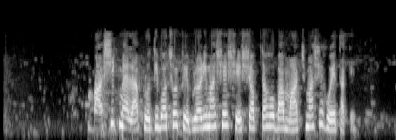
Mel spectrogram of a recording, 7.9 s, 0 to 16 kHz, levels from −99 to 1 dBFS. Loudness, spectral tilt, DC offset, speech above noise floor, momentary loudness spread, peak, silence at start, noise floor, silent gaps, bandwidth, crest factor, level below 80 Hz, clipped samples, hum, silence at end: -13 LUFS; -5 dB/octave; under 0.1%; 48 dB; 4 LU; 0 dBFS; 1.75 s; -61 dBFS; none; 7.6 kHz; 14 dB; -58 dBFS; under 0.1%; none; 0.85 s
